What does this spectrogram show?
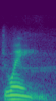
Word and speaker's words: Dwain: It's spelled Dwain. It's pronounced Dwayne.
